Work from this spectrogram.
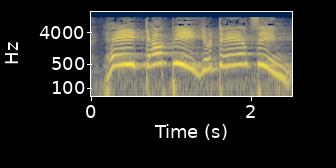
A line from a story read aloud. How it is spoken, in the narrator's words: yelled the goose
